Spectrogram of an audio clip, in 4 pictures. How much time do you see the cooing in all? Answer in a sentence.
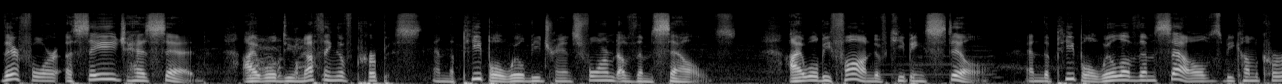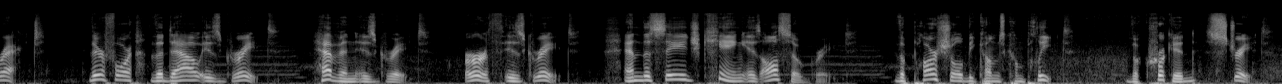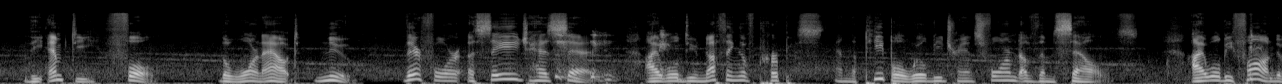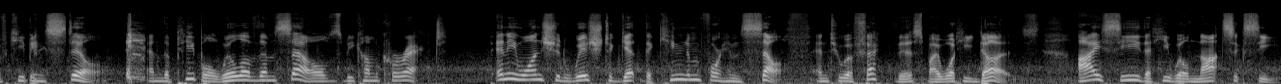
The cooing can't be heard in this clip.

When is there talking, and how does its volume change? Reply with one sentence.
The talking can be heard from 0.0 to 21.1 s, at a steady volume; and from 21.8 to 51.2 s, at a steady volume.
